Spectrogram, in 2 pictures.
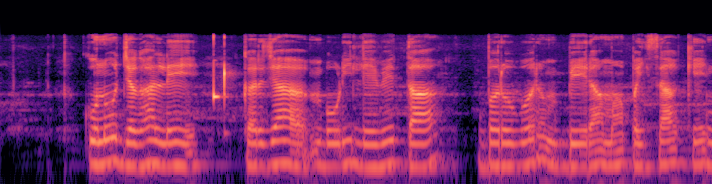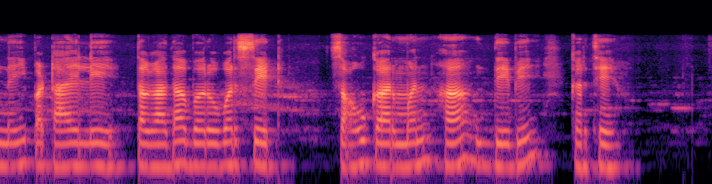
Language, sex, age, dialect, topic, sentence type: Chhattisgarhi, male, 25-30, Central, banking, statement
